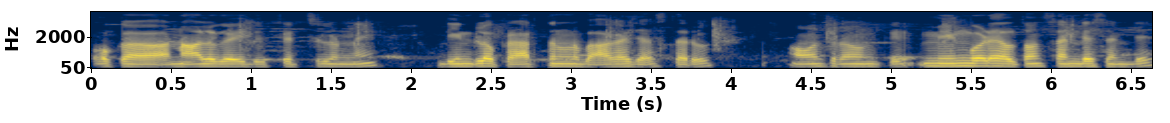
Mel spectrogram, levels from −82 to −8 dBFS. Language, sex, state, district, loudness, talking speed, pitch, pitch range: Telugu, male, Andhra Pradesh, Krishna, -16 LUFS, 135 wpm, 125 Hz, 120-130 Hz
